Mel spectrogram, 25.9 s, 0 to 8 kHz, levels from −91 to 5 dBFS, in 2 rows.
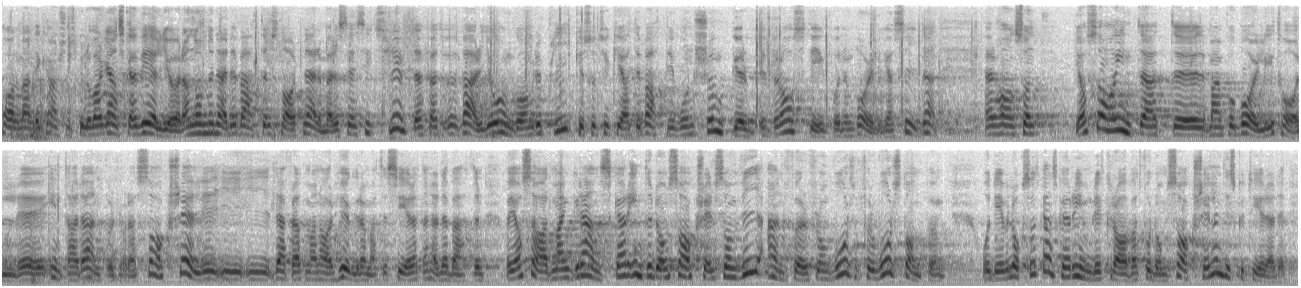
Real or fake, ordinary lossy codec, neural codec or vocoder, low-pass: real; none; none; 7.2 kHz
